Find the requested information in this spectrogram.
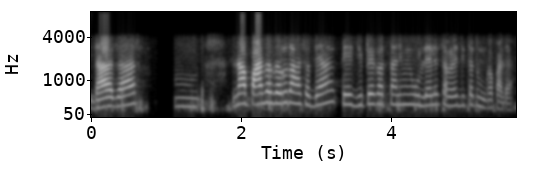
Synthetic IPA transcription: d̪aɦəd͡zaɾ | napãt͡sɦəd͡zaɾuːt̪ɦasəd̪ʱjat̪ed͡ʑipekəɾt̪aanimiulːelesəɡɭed̪it̪at̪umkapalja̰

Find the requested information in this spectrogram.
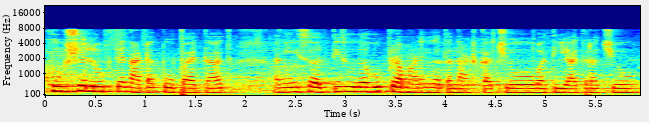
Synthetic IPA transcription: kʰuːbɕelokt̪enaʈək̚powpajt̪at̪ | aɽ̃isəɾt̪iːsud̪ʱːaɦuːbpːɾəmaɽ̃iːkd͡zat̪anaʈkat͡ɕɔʋat̪ijat̪ɾat͡ɕɔ

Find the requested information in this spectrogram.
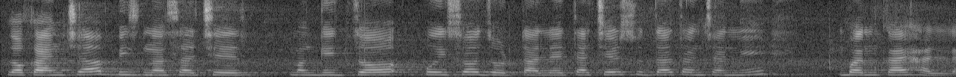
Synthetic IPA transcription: lɔkãɲt͡ɕjabid͡znəsat͡ɕeɾ | məɡid͡zɔpɔjsɔd͡zʱoɽʈ̪alet̪jat͡ɕeɾsud̪ʱːat̪jãɲt͡ɕanːi | bənd̪kajɦaɽle

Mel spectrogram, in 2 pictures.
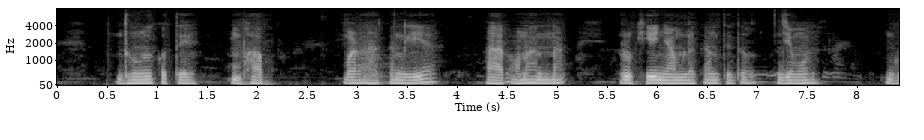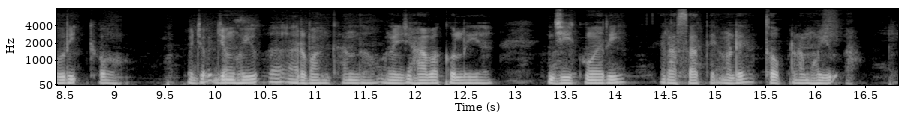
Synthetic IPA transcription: d̪ʱuwəkɔt̪ɛ | bʱap̚ | baɽ̃aɦakanɡɛjaː | ɾɔnanɛnaʔ | ɾukʰiəɲamlakant̪ɛd̪ɔd͡ʒɛmɔn | ɡuɾiʔ̚kʰɔ | ɔd͡ʒɔʔd͡ʒɔŋɦujuʔaːɾbaŋkʰand̪ɔːnɛd͡ʒaɦãbakɔləja | d͡ʒikũəɾi | ɾasat̪ɛɔ̃ɖɛt̪ʰɔpɾamɦujuʔa

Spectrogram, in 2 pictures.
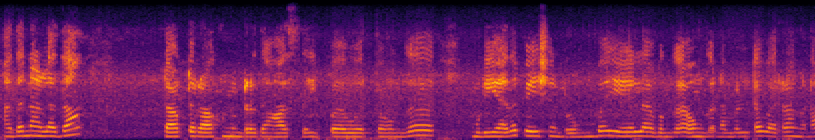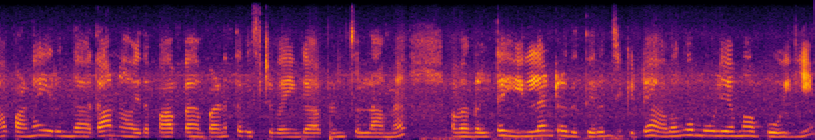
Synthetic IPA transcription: ɐðɐnaːlɐt̪ãː | ɖaːk̚ʈɐɾaːɣɐɳʊ̃nɾɐðɯaːsɐɪpːɐɔɾɯt̪ːɐʋɐŋɡɐmʊɽɪjaːðɐpeːʂɐnɾɔmbɐeːlɐɐʋɐŋɡɐːʋɐŋɡɐnɐmːɐɭɪʈːɐʋɐɾːaːŋɡɐnːaːpɐɳɐ̃ɪɾɯnd̪aːt̪ãːnãːɪðɐpaːpɐpɐɳɐt̪ːɐʋɐsʈɯʋɐɪŋɡɐɐpːɐɽɪnːɯsɔlːaːmɐɐʋɐŋɡɐɭɪʈːɐɪlːɐndɾɐðɯt̪ɛɾɪɲd͡ʒɪkːɪʈːɯɐʋɐŋɡɐmuːlɪjɐmaːpoːji

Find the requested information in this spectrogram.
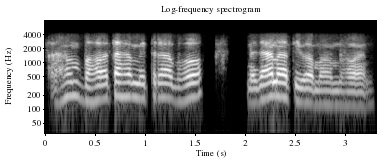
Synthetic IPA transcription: ɐ̰ɦɐmbʱɐʋɐt̪aɦɐmit̪ɾaːbʱo | nɐd͡ʒaːnaːt̪iʋɐmɐɦɐmbʱɐʋaːn

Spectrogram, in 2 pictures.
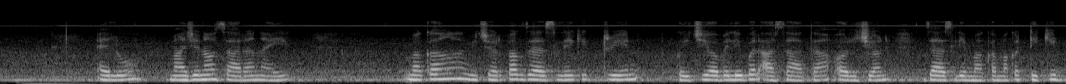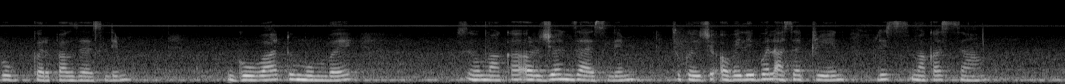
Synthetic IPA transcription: ɦɛlo | mad͡ʑʱenaʋsaɾanaɦi | m̤akaʋit͡ɕaɾpakd͡zajəslekiʈɾen | kəjt͡ɕiəʋelebəlʔasaːt̪aʔəɾd͡ʑəɳ | d͡zajəslim̤akam̤akaʈikiːʈ̚bukkəɾpakd͡zajəslim | ɡoʋat̪umumbəj | som̤akaʔəɾd͡ʑəɳd͡zajəslemsokəjt͡ɕeʔəʋelebəlasaʈɾen | pliːsm̤akasãŋɡ

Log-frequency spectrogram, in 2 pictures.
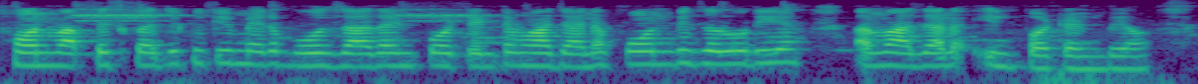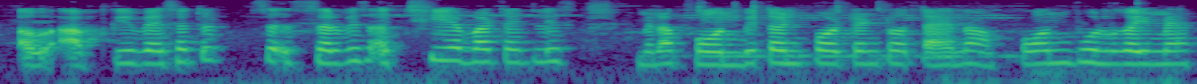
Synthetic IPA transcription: foːnʋaːpɪskɐɾd̪ekjõːkimeːɾebɔːt̪zjaːd̪aɪ̃mpɔːɾʈə̃ɳʈɦɛʋɐɦãd͡ʒaːnafoːnbʱizɐɾuːɾiɦɛːɔ̰ːɾʋɐɦãd͡ʒaːna̰ʔɪ̰̃mpɔːɾʈə̃ɳʈ̚bʱiãɐ̰ba̰ːpkiʋɛːset̪osɐɾʋɪsɐ̰tːʃʰiɦɛbɐʈɛʈliːsʈmeːɾafoːnbʱit̪oɪ̃mpɔːɾʈə̃ɳʈɦoːt̪aɦɛ̰naːfoːnbʱuːlɡɐimɛ̃

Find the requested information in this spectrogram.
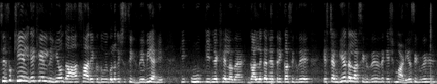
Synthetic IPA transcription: sɪɾpʰkʰeːlɡeːkʰeːlnəɦĩːɔ̃ːnd̪aːɦːsaːɾeːkd̪uːeːɡolaːkɪt͡ʃʰsɪkʰd̪eːʋiːaːɦẽː | kɪuːkɪnãːkʰeːlãːd̪aːɛːɡəlkəɾneãːt̪əɾiːkãːsɪkʰd̪eːɦeː | kɪt͡ʃəŋɡijãːɡəlːãːsɪkʰd̪eːɦet̪eːkɪt͡ʃʰmaːɽijãːsɪkʰd̪eːɦẽː

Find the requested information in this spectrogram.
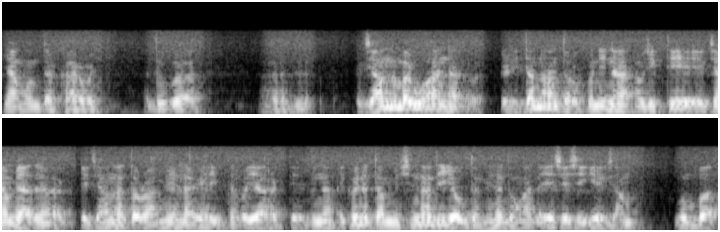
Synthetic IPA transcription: pijaŋbomdɐɾkʰaɾoj | ɐduɡɐ | ek̚zamnɐmɐɾuhanːɐ̰ɾitɐɾnɐhantɐwɾɐk̚pɐninɐhɐwzik̚tiek̚zamjad̪nɐek̚zamnɐtɐwɾaminɐlajɡeɦajbitɐbɐjaɾɐk̚teɐdunɐʔɐ̰jkʰojnɐtɐmːisinːadijawdɐminɐdoŋanːɐesesiɡiekzam | ɡumbɐ

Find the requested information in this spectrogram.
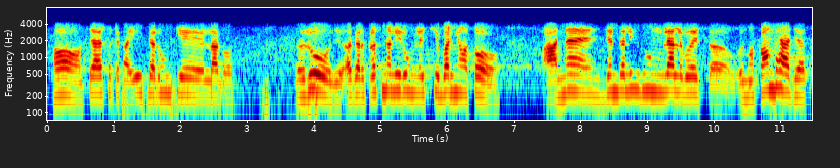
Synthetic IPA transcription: ɦɔ̃t͡ʃaɾsɔʈəkaeʈaɾumkeləɡət̪̚ | ɾod͡ʒə̰ɡəɾpɾəsnəliɾumlɛt̪̚t͡ʃʰɛbəɽ̤ijõt̪ɔ | a̰nəd͡ʒənɾəliɾumlɛlbət̪ːɔo̰imekəmbʱɛd͡ʒɛt̪

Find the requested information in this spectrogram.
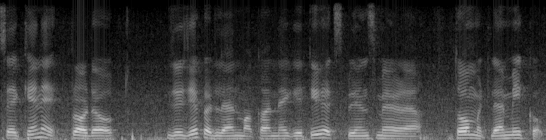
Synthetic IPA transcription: sekeɳɖpɾɔɖəkʈd͡ʑed͡ʑekəɽljanm̤akaneɡeʈiʋekspiɾijənsmiɭɭja | t̪ɔm̤əʈljamekə̰p̚

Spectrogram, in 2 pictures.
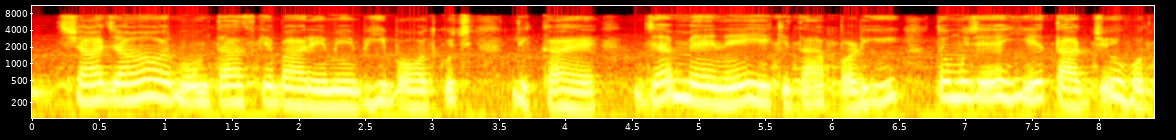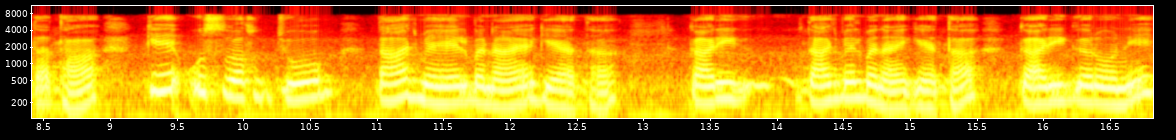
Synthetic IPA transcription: ʃaːd͡ʒaːɦɔːɾmʊmt̪aːzkebaːɾemẽbʱibɔ̰ɦʊt̪kʊt͡ʃʰ | lɪkʰːaɦɛː | d͡ʒɐbmɛ̃ːnejekɪt̪a̰ːb̚pɐ̰ɽ̤i | t̪omʊd͡ʒʱejet̪aːd͡ʒʊbɦoːt̪at̪ʰa | keʔʊswɐqt̪d͡ʒoː | t̪aːd͡ʒmɛɦɛlbɐnaːjaɡɐjat̪ʰa | kaːɾt̪aːd͡ʒmɛɦɛlbɐnaːjaɡɐjat̪ʰa | kaːɾiɡəɾõne

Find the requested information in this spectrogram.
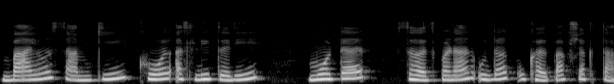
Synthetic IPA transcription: bajosamkikʰoləslit̪əɾi | moʈəɾ | səɦəd͡zpəɳ̃aɾud̪əkukʰəlpakɕəkt̪a

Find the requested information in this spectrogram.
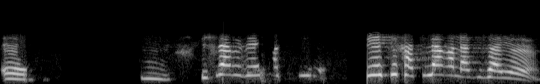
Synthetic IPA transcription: e | bʱisnabibekʰat͡si | besʰikʰat͡sʰilaŋalaɡisajo

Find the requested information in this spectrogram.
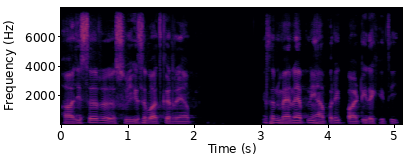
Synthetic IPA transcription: aːd͡ʒisɐɾswiːɡsebaːt̪kɐɾːɐɦɛ̃aːp̚ | sɐɾmɛ̃ːneɐpnijɐɦãːpɐɾeːk̚paːɾʈiɾɐkʰit̪ʰiː

